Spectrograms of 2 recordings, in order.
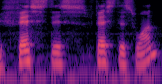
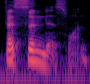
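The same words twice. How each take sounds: First: "Festus One" with the middle syllable dropped; mispronounced name. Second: "Fesundus One" with all three syllables; corrected name. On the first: Acted. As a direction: say "Festus" in two syllables, FES-tus. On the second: Real, not acted. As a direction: say "Fesundus" in full, fe-SUN-dus. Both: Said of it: "I just said it wrong".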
